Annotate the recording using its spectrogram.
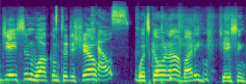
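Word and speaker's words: Kelce: They said it's just Kels. Have you heard that? Oh, yes, I have heard yeah, that. Kelsey. Yeah, It's apparently. supposed to be Kels.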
